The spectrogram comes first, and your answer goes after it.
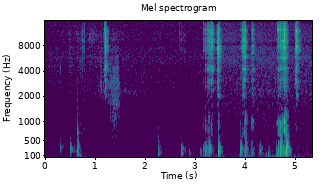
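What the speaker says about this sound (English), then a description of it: "cut that piece in half" Quiet, scattered snips and fabric rustles as scissors cut a piece of t-shirt fabric in half, the crisp blade strokes growing denser and a little louder toward the end.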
